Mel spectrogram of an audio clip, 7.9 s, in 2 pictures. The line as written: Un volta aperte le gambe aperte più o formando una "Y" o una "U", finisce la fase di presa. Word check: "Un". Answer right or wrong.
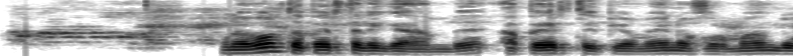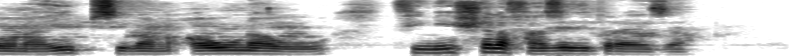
wrong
